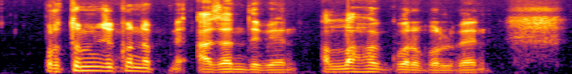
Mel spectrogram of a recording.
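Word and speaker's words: الله أكبر: অনেকেই আছেন যারা আরবি বিষয়ে তেমন দক্ষ না, তারা আল্লাহু আকবার বলে ফেলেন, অর্থাৎ আল্লাহ ফু ফা উচ্চারণ করেন এখানের মধ্যে। এটা সম্পূর্ণ ভুল, আপনি অক্ষরটা পরিবর্তন করে ফেললেন।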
